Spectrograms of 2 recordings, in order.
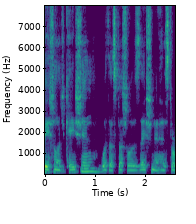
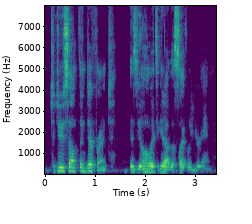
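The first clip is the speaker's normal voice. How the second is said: earnest book reading, slightly raised voice; reading aloud; 3 dB louder than usual. Acted. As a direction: read it like you're sharing something personal in earnest. Reads his book's dedication aloud.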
